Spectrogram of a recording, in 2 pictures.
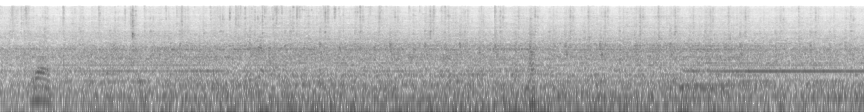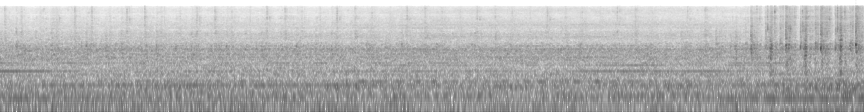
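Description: A shredder machine grinds and rattles loudly.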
